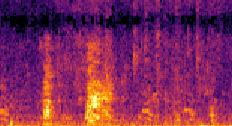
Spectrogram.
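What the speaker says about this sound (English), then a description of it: "She's a very gentle, solitary duck." A gentle, solitary duck kept in a polytunnel flock housing gives a couple of short, quiet nasal calls, faint and brief against a low background hum.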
